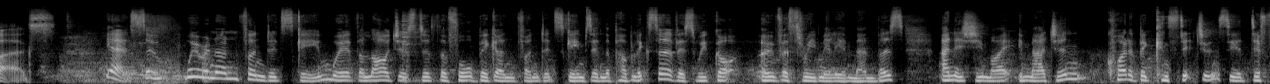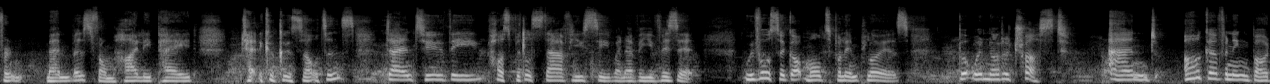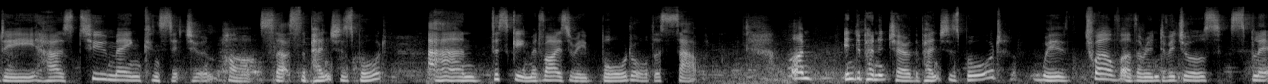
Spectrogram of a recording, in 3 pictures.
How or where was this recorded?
busy venue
